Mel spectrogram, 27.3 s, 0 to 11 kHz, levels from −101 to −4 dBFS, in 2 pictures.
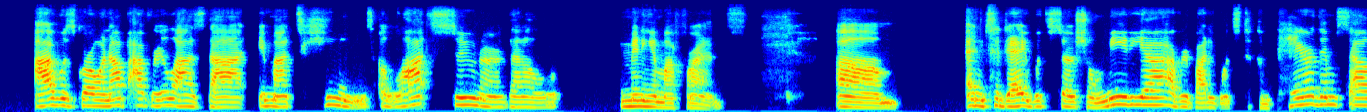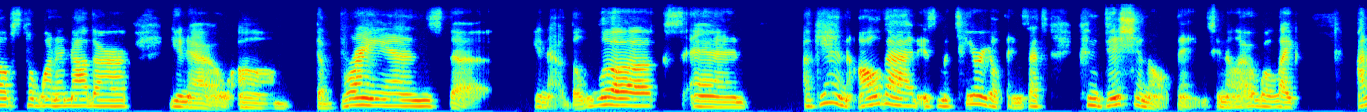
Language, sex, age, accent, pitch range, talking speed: English, female, 50-69, American, 160-215 Hz, 125 wpm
